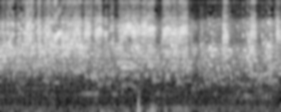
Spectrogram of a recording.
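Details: Birds chirping in a dense, continuous chorus of high, overlapping tweets with no clear gaps, steady throughout, over a faint low rumble.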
